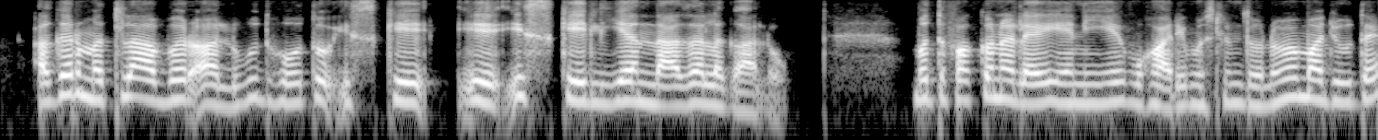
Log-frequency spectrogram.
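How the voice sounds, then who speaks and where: A soft-spoken woman talks at a fairly slow pace. The sound is dry and close, with no echo and a quiet background. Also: medium pitch for a woman, fairly even intonation. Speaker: Islamic teacher. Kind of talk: lecture.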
